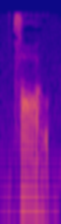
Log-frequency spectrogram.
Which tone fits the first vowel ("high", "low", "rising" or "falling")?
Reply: falling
